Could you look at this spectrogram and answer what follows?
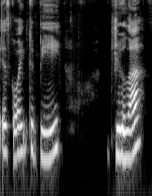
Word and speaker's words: Tsula: Her name is going to be Jula. And this is the Cherokee Jula. It's spelled T S U L A.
